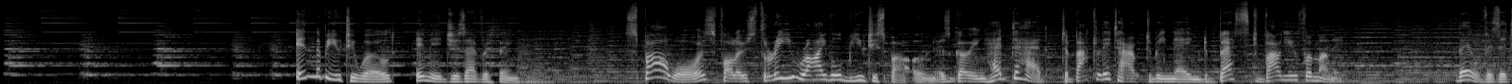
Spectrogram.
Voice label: VO Reel Doc WITH SFX; Spa Wars

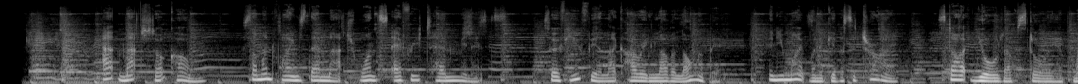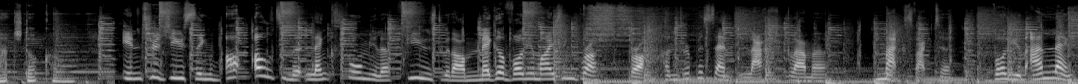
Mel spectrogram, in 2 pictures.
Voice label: Commercial Reel

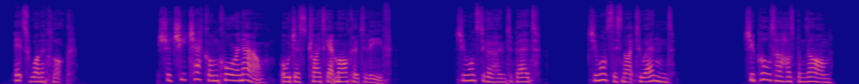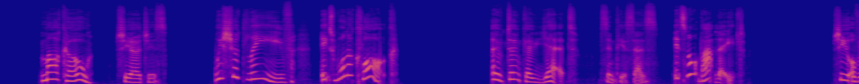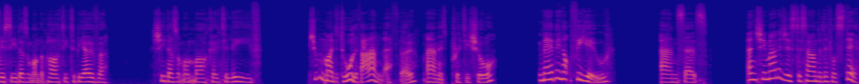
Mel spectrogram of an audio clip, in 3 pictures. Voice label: Narrative

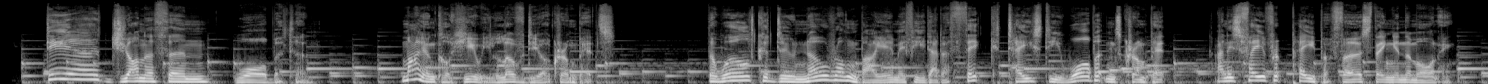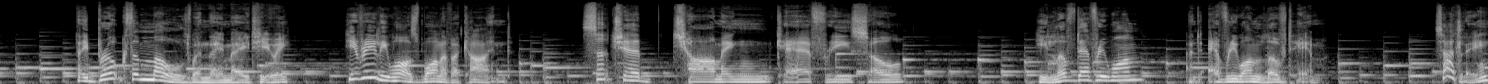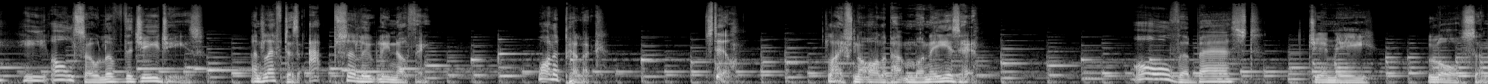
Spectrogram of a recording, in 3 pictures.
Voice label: natural

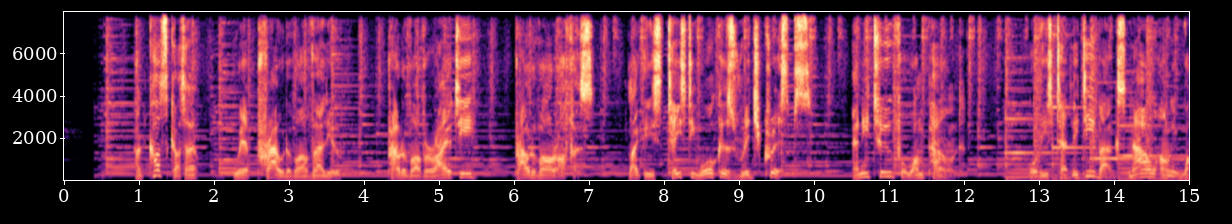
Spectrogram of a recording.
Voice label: Strong, gritty, grounded and assured; Costcutter

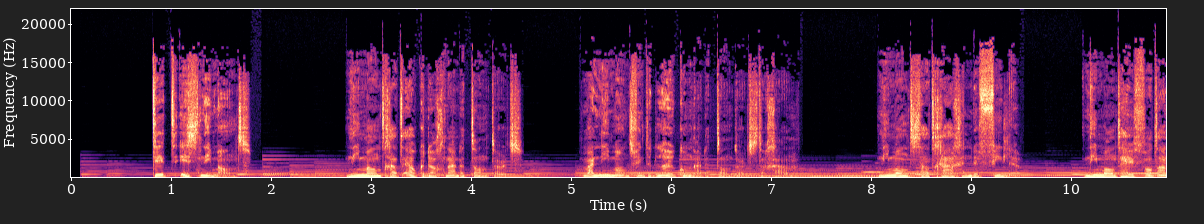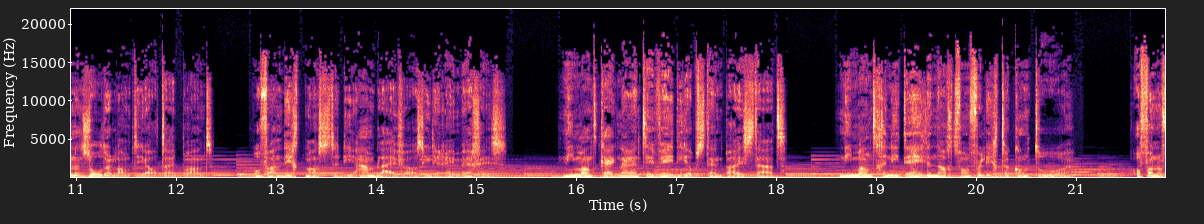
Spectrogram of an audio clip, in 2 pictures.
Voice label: Dutch commercial

